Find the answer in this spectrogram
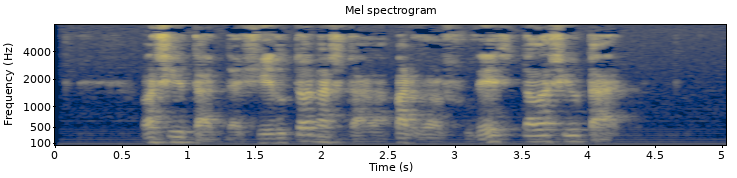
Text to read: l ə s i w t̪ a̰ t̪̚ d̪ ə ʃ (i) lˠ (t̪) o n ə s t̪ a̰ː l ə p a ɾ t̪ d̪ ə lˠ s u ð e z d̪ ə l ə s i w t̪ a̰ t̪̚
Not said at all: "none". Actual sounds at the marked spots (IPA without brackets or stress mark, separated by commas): i, t̪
